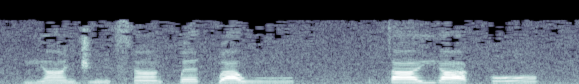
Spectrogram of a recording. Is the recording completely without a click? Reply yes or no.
yes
